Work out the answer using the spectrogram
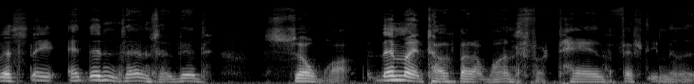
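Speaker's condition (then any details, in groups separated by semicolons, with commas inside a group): Cerebral palsy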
